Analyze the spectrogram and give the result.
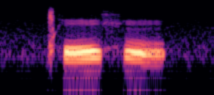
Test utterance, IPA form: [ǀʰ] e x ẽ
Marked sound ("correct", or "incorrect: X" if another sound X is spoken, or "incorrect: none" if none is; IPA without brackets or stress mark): correct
